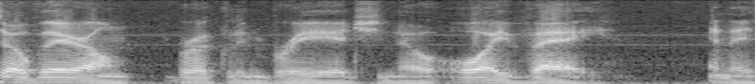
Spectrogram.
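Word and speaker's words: oy vey: And you'll see this over there on Brooklyn Bridge, oi vey.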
